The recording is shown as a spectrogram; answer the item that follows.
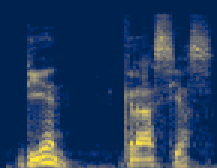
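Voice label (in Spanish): bien Gracias, spanish, male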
